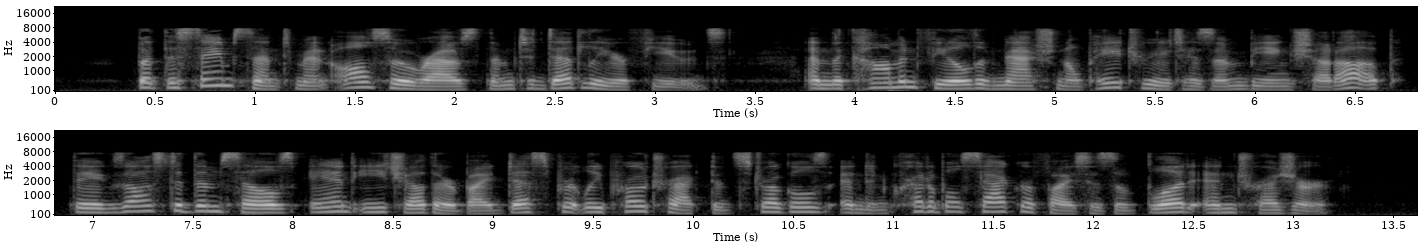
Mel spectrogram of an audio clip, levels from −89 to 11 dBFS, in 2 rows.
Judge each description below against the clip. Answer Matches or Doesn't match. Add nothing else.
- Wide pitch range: Matches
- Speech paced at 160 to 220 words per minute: Matches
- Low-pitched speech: Doesn't match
